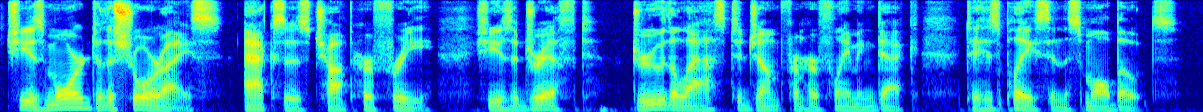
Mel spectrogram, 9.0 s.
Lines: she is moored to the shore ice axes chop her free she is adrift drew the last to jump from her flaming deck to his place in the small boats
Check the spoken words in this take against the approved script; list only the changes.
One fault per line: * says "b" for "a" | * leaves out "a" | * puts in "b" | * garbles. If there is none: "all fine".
all fine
